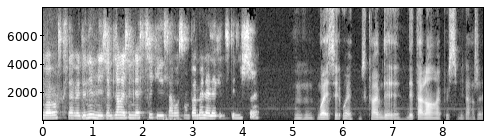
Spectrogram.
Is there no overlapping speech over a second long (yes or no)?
yes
